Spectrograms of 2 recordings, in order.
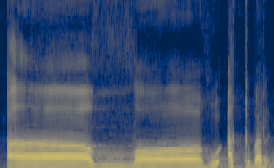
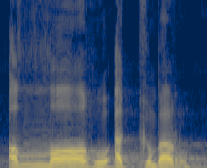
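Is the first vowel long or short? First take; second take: long; short. First: The first vowel is drawn out long. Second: The first vowel is said short. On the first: It asks whether God is the Greatest. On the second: God is the Greatest.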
